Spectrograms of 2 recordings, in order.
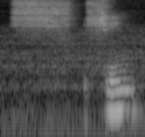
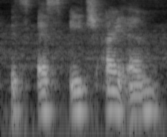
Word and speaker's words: Shin: I think that's why they called this letter this, Shein. And I don't know why they spell it like this, SCHIN. When I see it, it's SHIN. But it's sh sound.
